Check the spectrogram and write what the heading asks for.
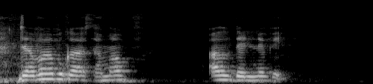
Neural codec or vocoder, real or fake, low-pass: vocoder, 44.1 kHz, 128 mel bands every 512 samples, BigVGAN v2; fake; 10.8 kHz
